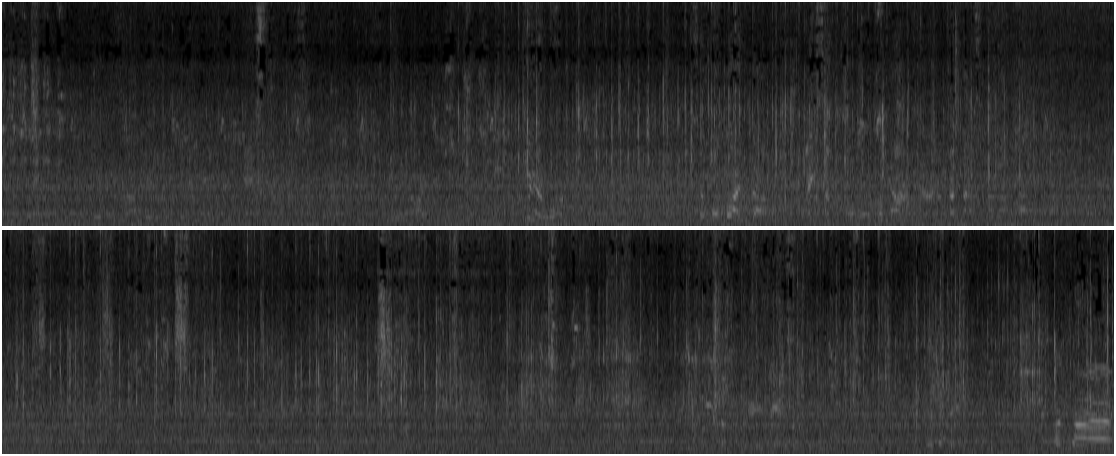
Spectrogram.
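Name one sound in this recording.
Women talk to each other outdoors at a distance.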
